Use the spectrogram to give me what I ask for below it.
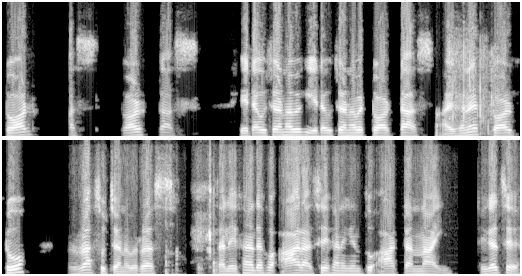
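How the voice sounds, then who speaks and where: A man's voice: fairly high pitch, steady tone, very fast, sharp tone, clear, resonant tone, dry recording. A man teaching an English vocabulary lecture, explaining step by step and asking and answering his own questions. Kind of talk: recorded lecture.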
